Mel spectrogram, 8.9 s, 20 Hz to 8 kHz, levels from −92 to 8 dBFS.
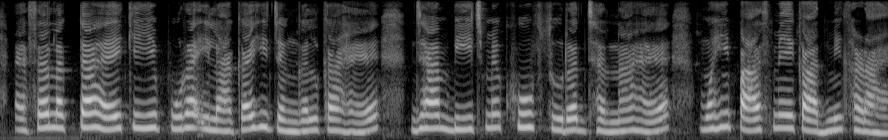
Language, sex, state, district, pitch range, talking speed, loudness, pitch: Hindi, female, Chhattisgarh, Korba, 235-280 Hz, 160 wpm, -23 LUFS, 255 Hz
